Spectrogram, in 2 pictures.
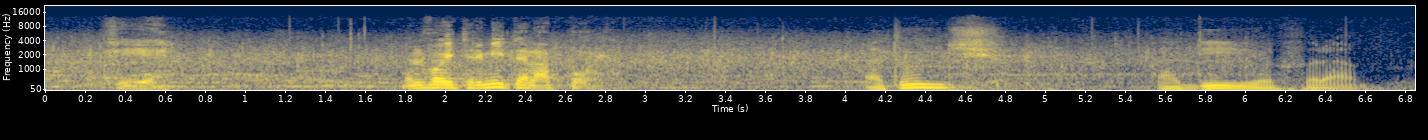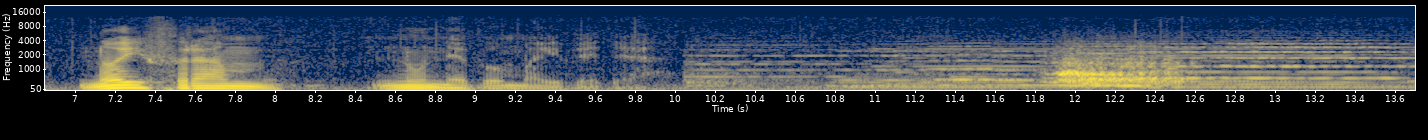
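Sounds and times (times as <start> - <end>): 
speech: 0.4 - 0.8, 1.8 - 2.9, 4.1 - 4.9, 5.6 - 9.9
tiger roaring: 11.8 - 12.7.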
